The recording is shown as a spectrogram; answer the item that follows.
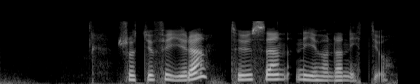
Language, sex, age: Swedish, female, 26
